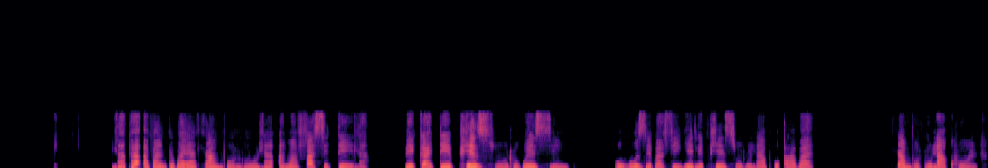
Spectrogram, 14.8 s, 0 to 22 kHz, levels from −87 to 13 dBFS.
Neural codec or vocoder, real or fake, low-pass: vocoder, 22.05 kHz, 80 mel bands, WaveNeXt; fake; 7.2 kHz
